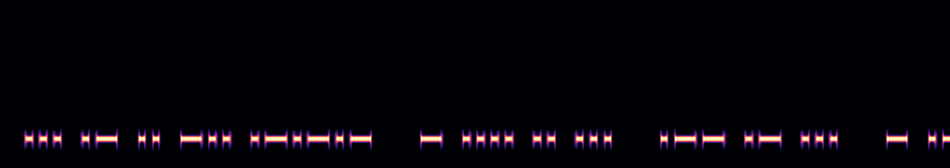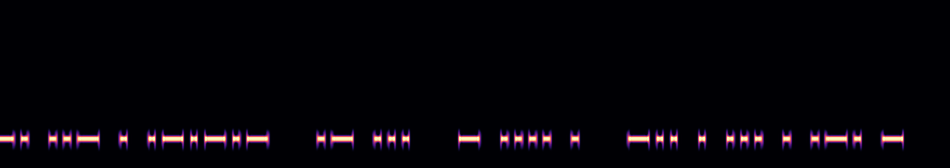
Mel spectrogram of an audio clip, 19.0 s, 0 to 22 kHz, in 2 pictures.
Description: Morse code, heard as a keyed tone, about 17 wpm, 600 Hz. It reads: SAID. THIS WAS TRUE. AS THE DESERT
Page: Romanen Never af Ken Follet på engelsk.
